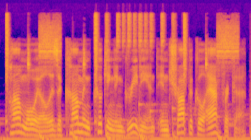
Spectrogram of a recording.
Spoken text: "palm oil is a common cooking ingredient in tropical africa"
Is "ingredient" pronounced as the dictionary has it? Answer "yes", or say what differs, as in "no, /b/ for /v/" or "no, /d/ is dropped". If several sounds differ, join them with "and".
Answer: yes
